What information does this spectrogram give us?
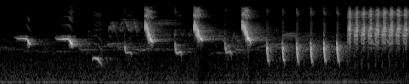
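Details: Varied nightingale phrase: scattered whistles and high downward sweeps, a row of evenly spaced notes, then a rapid, dense, buzzy trill at the end.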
